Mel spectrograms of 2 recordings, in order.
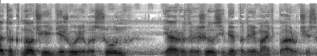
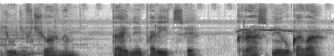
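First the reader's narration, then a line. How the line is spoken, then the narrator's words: Whispered in ear. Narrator (Russian): прошептал мне на ухо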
